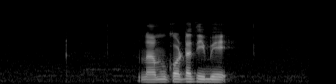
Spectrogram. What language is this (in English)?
Sinhala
